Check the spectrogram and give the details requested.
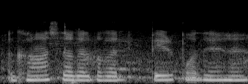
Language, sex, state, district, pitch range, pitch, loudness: Hindi, female, Uttar Pradesh, Muzaffarnagar, 195-205 Hz, 200 Hz, -24 LUFS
